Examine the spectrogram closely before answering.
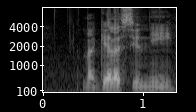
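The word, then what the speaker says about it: La Galissonnière: So, La Galissonier, Galissonier, La Galissonier, which is how you say it in French.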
